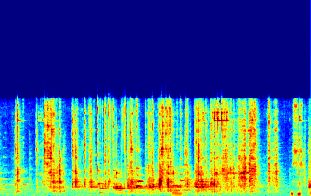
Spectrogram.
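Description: A bicycle chain rattles over a sprocket.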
